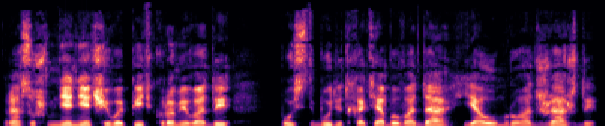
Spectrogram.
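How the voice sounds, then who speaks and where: A man's voice: lowish voice, steady tone, normal speed, no room sound, close to an everyday voice. A whiny sick wife, as a male reader puts her on. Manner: whiny, impatient.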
